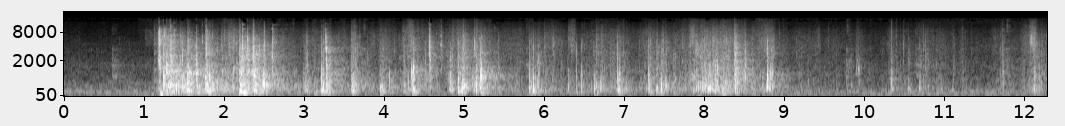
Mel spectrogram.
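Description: A loud run of knocks, thuds and shuffling footsteps on a hard floor as people come into a room, starting about a second in and dying down after about nine seconds.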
